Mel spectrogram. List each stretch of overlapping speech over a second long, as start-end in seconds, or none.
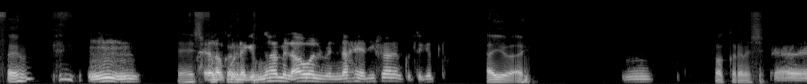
none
